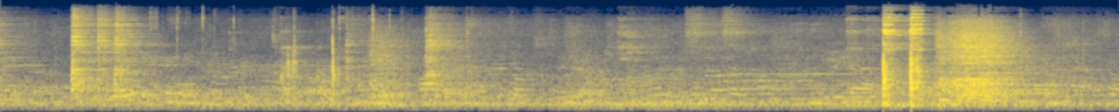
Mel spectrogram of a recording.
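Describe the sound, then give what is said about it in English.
Cutlery and dishes clinking at a café table during a sausage sandwich meal, with scattered light clinks and a brief louder cluster of knocks near the end, under background chatter. “The sound of me eating a sausage sandwich.”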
